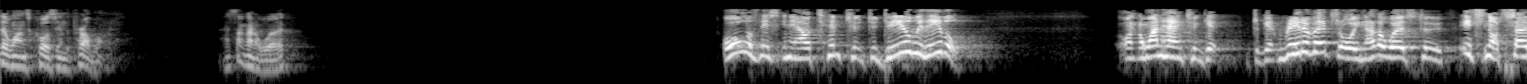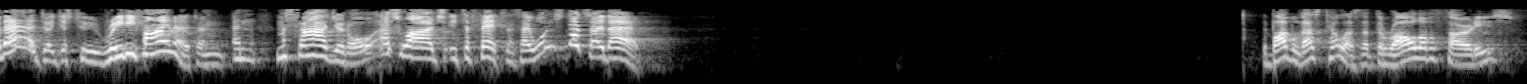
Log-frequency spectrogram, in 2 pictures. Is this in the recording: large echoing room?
yes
